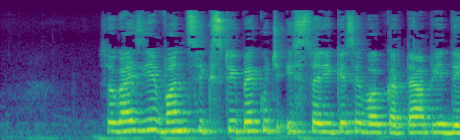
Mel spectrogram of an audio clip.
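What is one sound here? A young woman speaks calmly close to the microphone.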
